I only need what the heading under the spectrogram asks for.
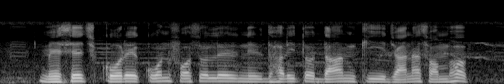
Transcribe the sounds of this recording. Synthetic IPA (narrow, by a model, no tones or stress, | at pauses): mesed͡ʒkoɾekonfɔsoleɾniɾd̪ʱaɾit̪od̪amkid͡ʒanaʃɔmbʱob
